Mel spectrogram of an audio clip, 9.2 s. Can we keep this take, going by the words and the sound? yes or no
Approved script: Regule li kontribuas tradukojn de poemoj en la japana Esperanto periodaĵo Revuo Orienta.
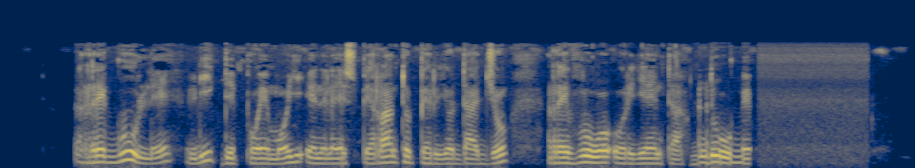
no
